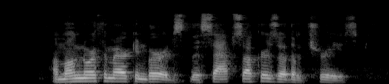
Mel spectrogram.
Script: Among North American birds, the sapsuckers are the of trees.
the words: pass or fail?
pass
